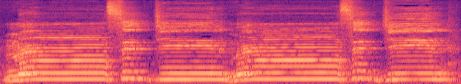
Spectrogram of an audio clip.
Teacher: ہم ناک میں آواز لے کر جائیں گے کیونکہ نون ساکن کے بعد سین آیا اور سین حروف حلقی میں سے نہیں ہے، تو ہم من سجیل۔ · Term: غنہ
